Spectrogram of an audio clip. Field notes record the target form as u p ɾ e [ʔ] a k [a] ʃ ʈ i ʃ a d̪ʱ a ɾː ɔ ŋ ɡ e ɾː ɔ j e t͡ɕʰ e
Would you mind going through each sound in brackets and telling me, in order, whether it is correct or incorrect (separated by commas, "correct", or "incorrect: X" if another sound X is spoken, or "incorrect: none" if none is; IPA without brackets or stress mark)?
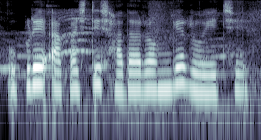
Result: correct, correct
